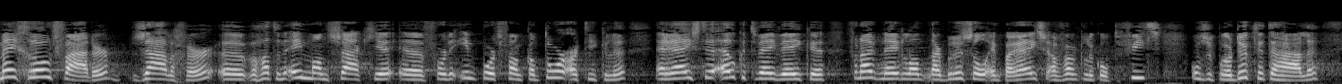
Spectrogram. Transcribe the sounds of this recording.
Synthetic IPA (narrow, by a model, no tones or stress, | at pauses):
mɛjnχrowtfaːdəɹzaːləχəɹɦɑtənejnmɑnsaːkjəv̥ʊːɹdəʔɪmpɔɹtfɑnkɑntʊːɹɑ̰ɹtikələ | ɛnrɛjzdəʔɛlˠkətʋejʋejkəfɑnœɥtnejdəɹlɑntnaːɹbrɵsəlˠɛnparɛjsaːnvɑŋkələkɔb̚dəfitsɔmzəprodɵk̚tətəɦaːlən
